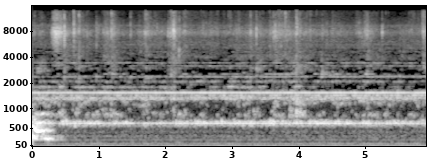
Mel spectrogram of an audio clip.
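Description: A plastic bag rustles as food is unwrapped.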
